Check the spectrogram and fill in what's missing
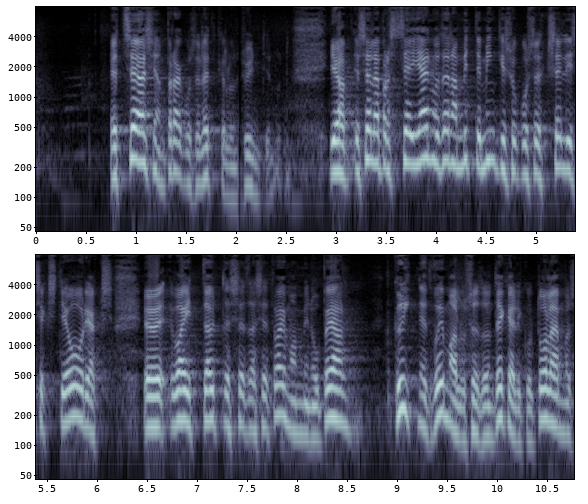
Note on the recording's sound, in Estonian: Audio salvestus koosolekult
